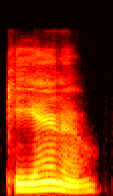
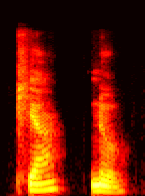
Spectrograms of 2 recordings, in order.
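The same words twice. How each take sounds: First: English piano in three syllables; "piano" stretched into three English syllables, pi-a-no; wrong three-syllable piano. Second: French piano, slowly; "piano" in two syllables, pia-no, said slowly. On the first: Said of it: "not piano as in three syllables". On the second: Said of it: "It's two syllables". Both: Shown as a demonstration.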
